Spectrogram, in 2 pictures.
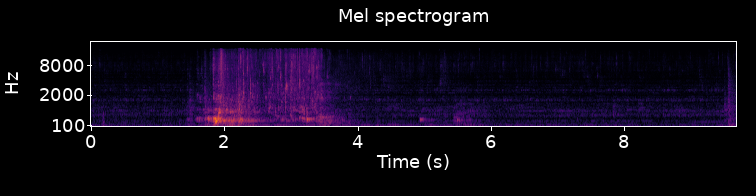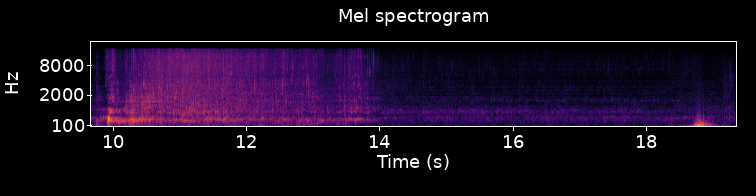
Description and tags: Flushing device
flush, toilet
